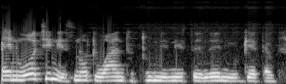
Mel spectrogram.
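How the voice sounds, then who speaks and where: A woman with a Kenyan accent, fairly low-pitched, with ordinary pitch variation, over background music, in a dry, close sound with no echo. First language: a Kenyan language (not English). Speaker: life coach. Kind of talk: motivational talk. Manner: halting.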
